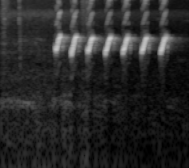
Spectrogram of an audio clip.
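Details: Caged female red-whiskered bulbul urging a male to sing harder: a rapid even series of seven bright, upward-slurred whistled notes, one after another with no pause.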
